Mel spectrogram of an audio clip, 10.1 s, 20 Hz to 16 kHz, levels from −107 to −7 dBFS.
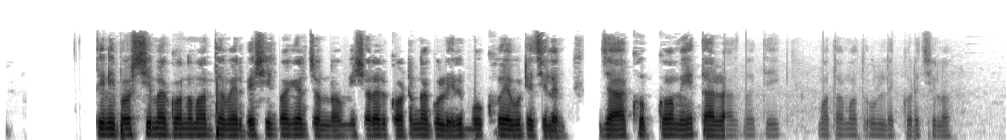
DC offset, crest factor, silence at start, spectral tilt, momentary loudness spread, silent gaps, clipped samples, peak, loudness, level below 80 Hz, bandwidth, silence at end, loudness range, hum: under 0.1%; 18 dB; 0.95 s; -6.5 dB/octave; 14 LU; 5.85-5.99 s; under 0.1%; -2 dBFS; -17 LUFS; -50 dBFS; 7.6 kHz; 0.6 s; 7 LU; none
